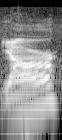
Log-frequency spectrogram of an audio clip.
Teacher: we call it yaar with a rolling R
